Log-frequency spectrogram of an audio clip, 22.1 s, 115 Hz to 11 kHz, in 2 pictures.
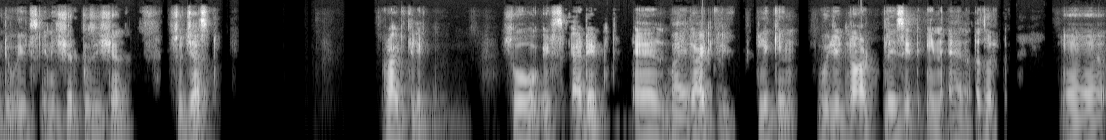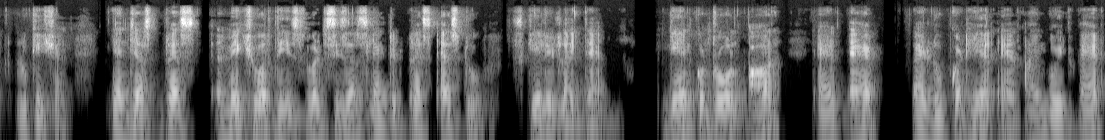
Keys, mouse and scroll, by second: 18.1 click, 20.0 ctrl+r.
